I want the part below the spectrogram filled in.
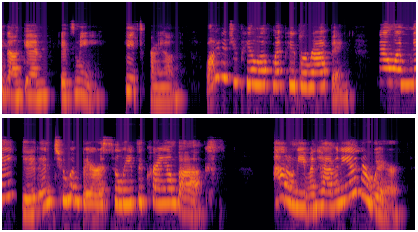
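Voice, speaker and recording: A woman's voice: very high voice, far from the mic, highs cut off, voice pushed up, full character voice. A woman voicing an embarrassed, panicky storybook crayon, pleading melodramatically. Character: embarrassed, panicky peach crayon stripped of wrapper.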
